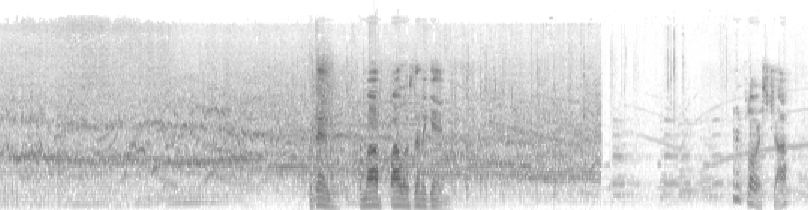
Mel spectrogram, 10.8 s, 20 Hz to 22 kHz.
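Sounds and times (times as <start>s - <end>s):
police car tires screeching as it speeds away: 0.0s - 8.0s
speech: 4.1s - 6.1s, 9.8s - 10.6s.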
